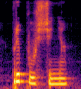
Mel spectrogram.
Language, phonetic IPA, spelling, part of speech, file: Ukrainian, [preˈpuʃt͡ʃenʲːɐ], припущення, noun, Uk-припущення.ogg
- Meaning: 1. assumption, presumption, supposition, presupposition 2. surmise, conjecture, guess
